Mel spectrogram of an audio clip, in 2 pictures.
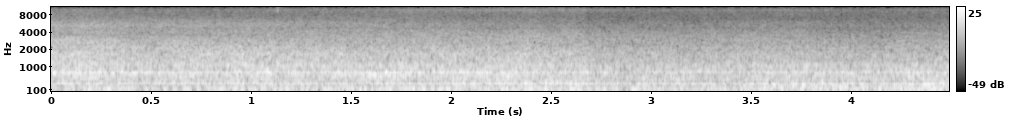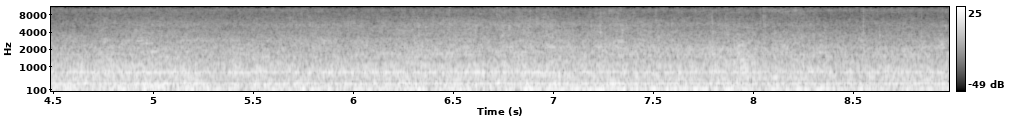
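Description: Classic cars and a dune buggy creeping past at parade pace, their engines running with a steady low rumble.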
